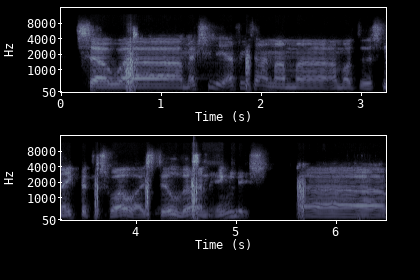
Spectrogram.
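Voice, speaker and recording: A man with a Dutch accent talks at a medium pitch with ordinary pitch variation. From Netherlands, eastern village near Germany. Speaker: baseball fan guest. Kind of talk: casual chat. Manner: hesitant, many fillers.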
